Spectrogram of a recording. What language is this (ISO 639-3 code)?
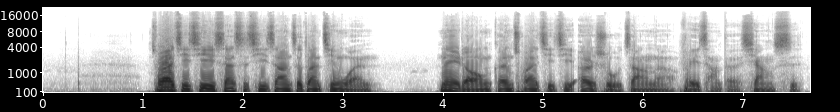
zho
